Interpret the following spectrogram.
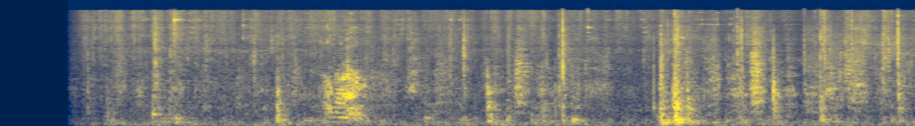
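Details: Four dogs, Odin the German Shepherd, yellow Labrador Retrievers Remington and Hannah, and Midnight the black Lab, a former stray, together; short whining, growly vocal bursts near the middle and end over a constant low rumble.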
